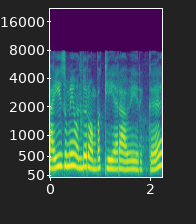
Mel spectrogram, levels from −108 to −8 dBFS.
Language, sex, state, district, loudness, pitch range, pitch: Tamil, female, Karnataka, Bangalore, -14 LUFS, 200-255 Hz, 220 Hz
